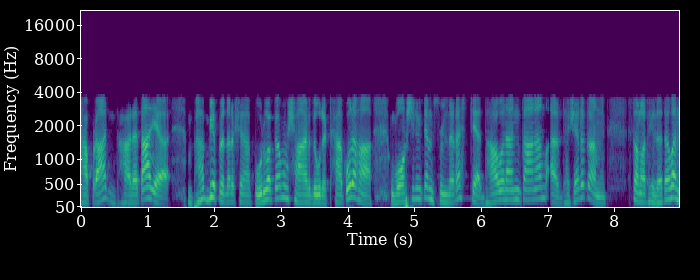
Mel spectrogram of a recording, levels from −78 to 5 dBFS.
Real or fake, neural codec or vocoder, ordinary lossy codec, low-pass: fake; codec, 16 kHz, 1 kbps, X-Codec, HuBERT features, trained on balanced general audio; Opus, 24 kbps; 3.6 kHz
